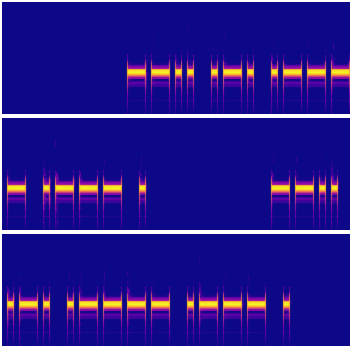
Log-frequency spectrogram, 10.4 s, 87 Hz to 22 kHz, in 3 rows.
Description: Morse code, heard as a keyed tone, about 21 wpm, 700 Hz. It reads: ZR1JE ZR1JE
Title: DXCC-100 Call Signs - 5 Characters - Repeated 3x - 20wpm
